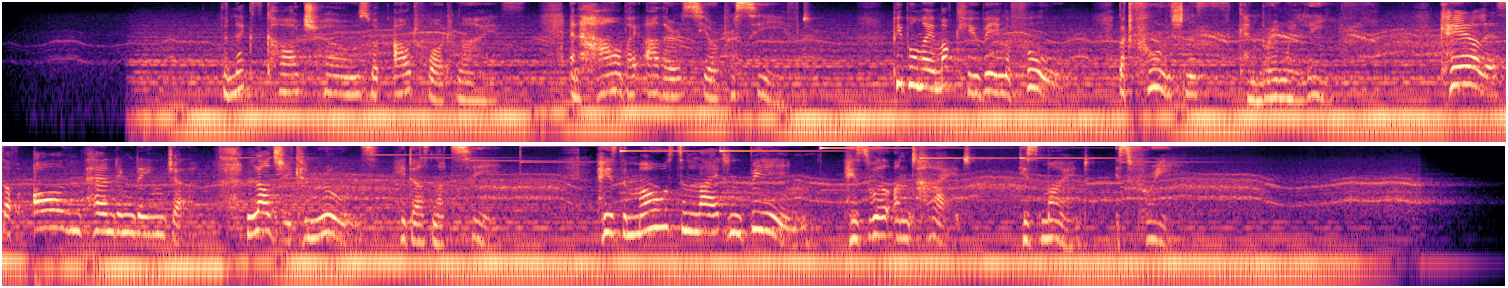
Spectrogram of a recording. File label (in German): Hörbuch englisch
